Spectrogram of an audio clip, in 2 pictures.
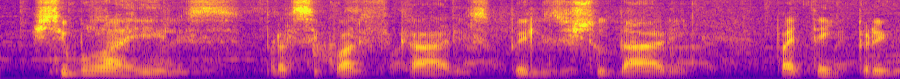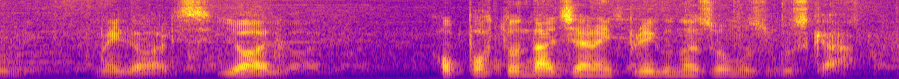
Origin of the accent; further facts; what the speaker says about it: Itabaiana, Sergipe, Brazil; Eu sou de Itabaiana. Eu sou de Itabaiana. Está no meu sangue empreender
